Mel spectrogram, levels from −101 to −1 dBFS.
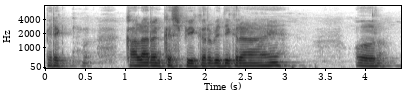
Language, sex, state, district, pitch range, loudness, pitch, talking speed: Hindi, male, Arunachal Pradesh, Lower Dibang Valley, 125-135 Hz, -17 LUFS, 130 Hz, 150 wpm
